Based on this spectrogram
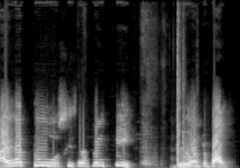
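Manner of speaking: high, fake, put-on broken-English foreigner voice. Player offers to sell sea serpent teeth in a game, fake foreign broken English. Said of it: "talking like a foreign person in a different country trying to speak English".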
